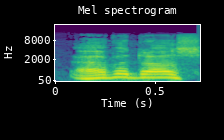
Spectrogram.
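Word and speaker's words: Avidis: That's almost how I've got it exactly, except that second A is an I in Avidas, and Bor has an E between the R and S. You have to pronounce it without those, though.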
